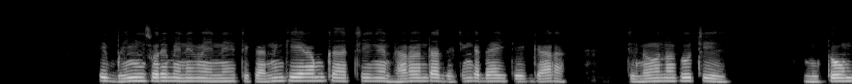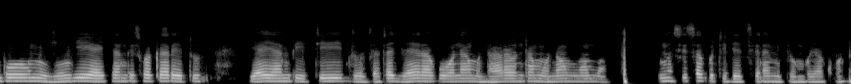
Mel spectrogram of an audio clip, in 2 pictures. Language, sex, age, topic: Ndau, male, 18-24, health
